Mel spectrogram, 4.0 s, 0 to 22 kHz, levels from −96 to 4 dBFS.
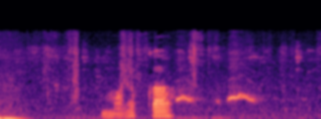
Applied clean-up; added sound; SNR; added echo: none; Bird vocalization, bird call, bird song; 5 dB; none.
